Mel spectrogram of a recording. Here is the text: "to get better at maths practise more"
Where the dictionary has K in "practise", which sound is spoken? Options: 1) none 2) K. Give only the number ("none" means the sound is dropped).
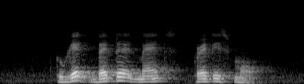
1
